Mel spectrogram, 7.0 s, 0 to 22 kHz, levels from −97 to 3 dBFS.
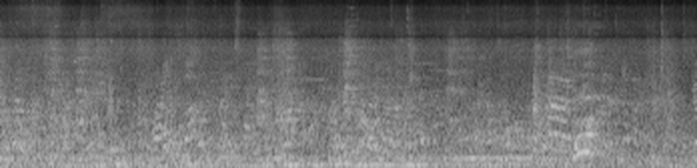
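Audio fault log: Nothing to flag here; the sounds in this clip come through without any fault worth logging.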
